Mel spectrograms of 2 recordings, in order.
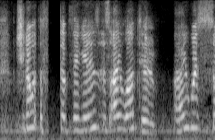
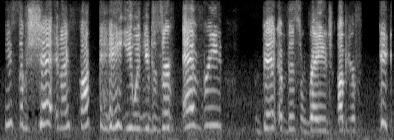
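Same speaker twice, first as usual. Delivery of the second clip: raging, higher-pitched tirade; angry rant; 4 semitones higher than usual. Real, not acted. Woman raging at her cheating partner, angry. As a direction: spit out the insults in real anger.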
